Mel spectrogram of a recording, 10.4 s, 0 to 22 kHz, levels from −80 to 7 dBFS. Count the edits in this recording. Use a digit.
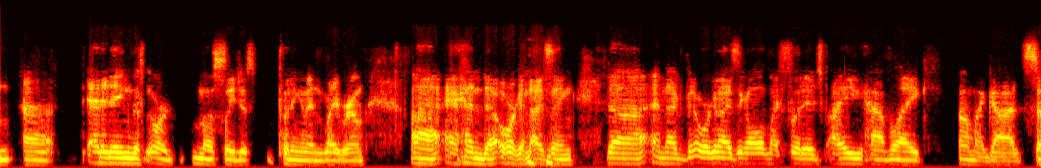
3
